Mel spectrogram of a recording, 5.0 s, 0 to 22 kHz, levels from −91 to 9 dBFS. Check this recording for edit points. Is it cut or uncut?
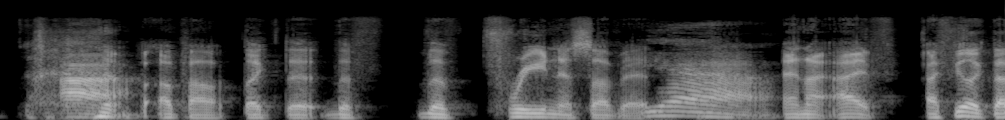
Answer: cut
